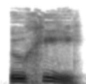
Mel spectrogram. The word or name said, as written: οὐχι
